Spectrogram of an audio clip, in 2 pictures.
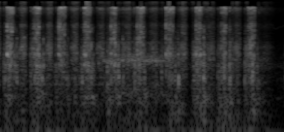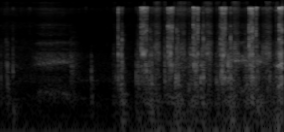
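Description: A screwdriver works a slotted screw loose from an old panel on a boat, giving close, repeated rasping scrapes that stop for about a second midway and then resume.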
